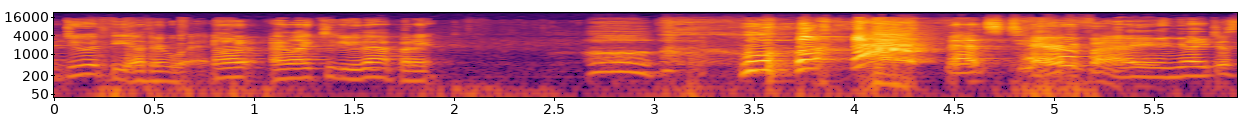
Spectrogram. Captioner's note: laughs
